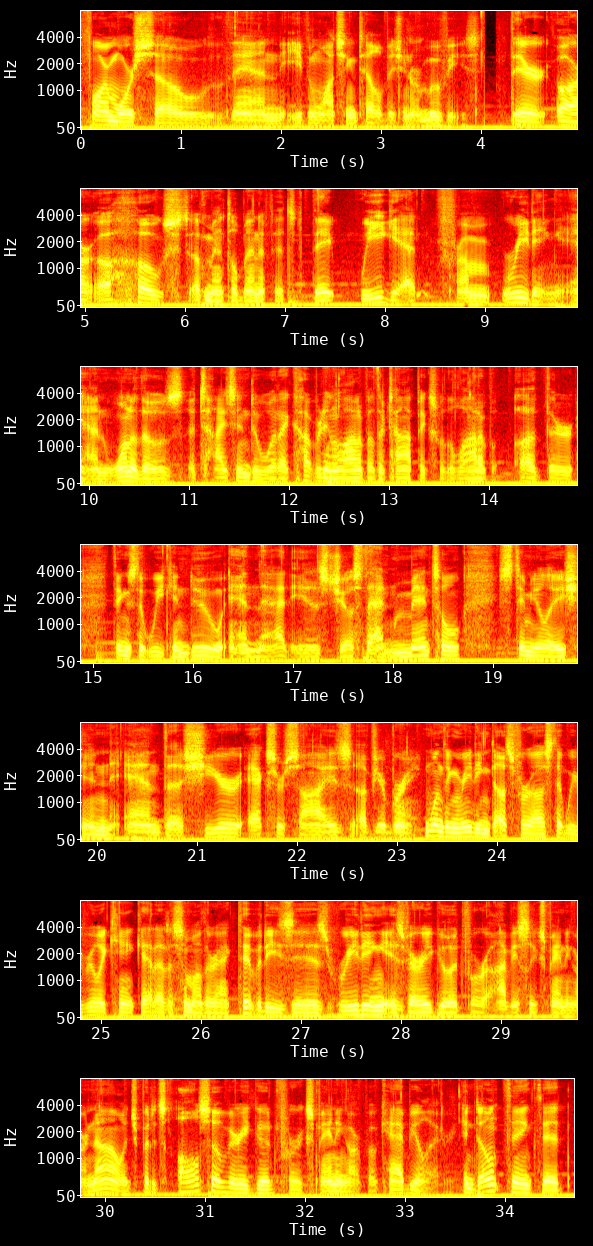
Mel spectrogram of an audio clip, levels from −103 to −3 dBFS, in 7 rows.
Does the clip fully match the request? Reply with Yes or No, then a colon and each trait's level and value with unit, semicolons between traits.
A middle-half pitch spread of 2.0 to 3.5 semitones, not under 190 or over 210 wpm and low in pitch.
No: average, 3.2 semitones; average, 170 wpm; very low, 90 Hz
